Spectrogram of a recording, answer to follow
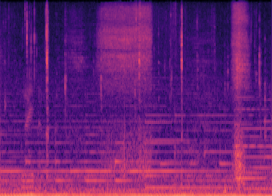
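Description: Background music with held tones over a steady bass. Over it, wet slurping of noodle soup: a drawn-out slurp about a second and a half in, and a shorter one near the end.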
